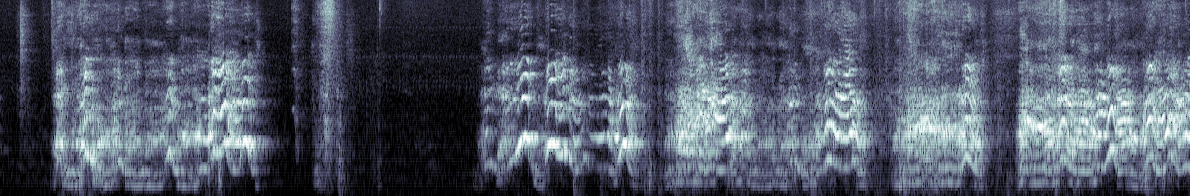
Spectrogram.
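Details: Several female Italian Greyhounds wrestling in play produce long throaty grumbles and yodel-like growls that waver in pitch, broken by a short quiet spell before the rough, continuous growling resumes.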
